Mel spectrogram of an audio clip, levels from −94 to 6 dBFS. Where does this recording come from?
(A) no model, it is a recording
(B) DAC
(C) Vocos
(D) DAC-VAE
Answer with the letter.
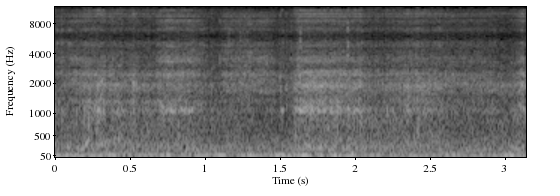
C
